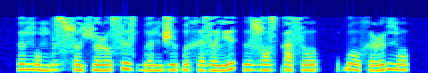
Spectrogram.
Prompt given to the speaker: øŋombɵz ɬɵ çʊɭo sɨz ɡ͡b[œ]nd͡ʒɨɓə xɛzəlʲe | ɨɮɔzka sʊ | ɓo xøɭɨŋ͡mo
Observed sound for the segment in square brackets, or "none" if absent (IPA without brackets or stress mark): ø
